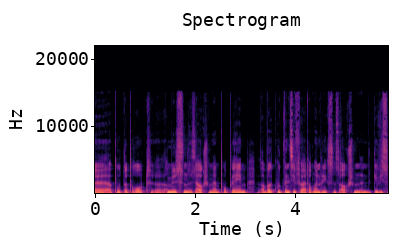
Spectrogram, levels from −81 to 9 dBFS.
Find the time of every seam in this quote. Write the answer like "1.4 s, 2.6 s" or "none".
1.4 s, 2.0 s, 3.2 s, 4.5 s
